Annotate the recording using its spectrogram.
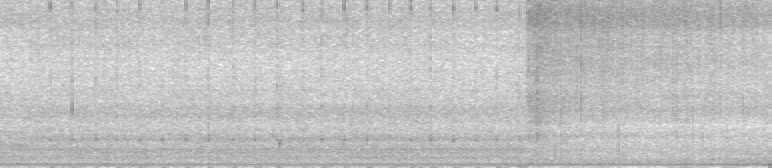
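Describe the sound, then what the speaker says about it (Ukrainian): Eggplant pieces frying in a pan for a casserole, a steady sizzle with faint regular ticking, then a louder, brighter burst of hiss near the end as the frying intensifies, close and without talk. "час від часу помішуємо баклажани"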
